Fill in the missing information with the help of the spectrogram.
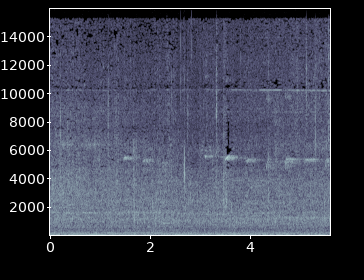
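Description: Chevrolet Corvette V8 engines running at low speed as the cars drive slowly past one after another, a steady low engine and exhaust sound.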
